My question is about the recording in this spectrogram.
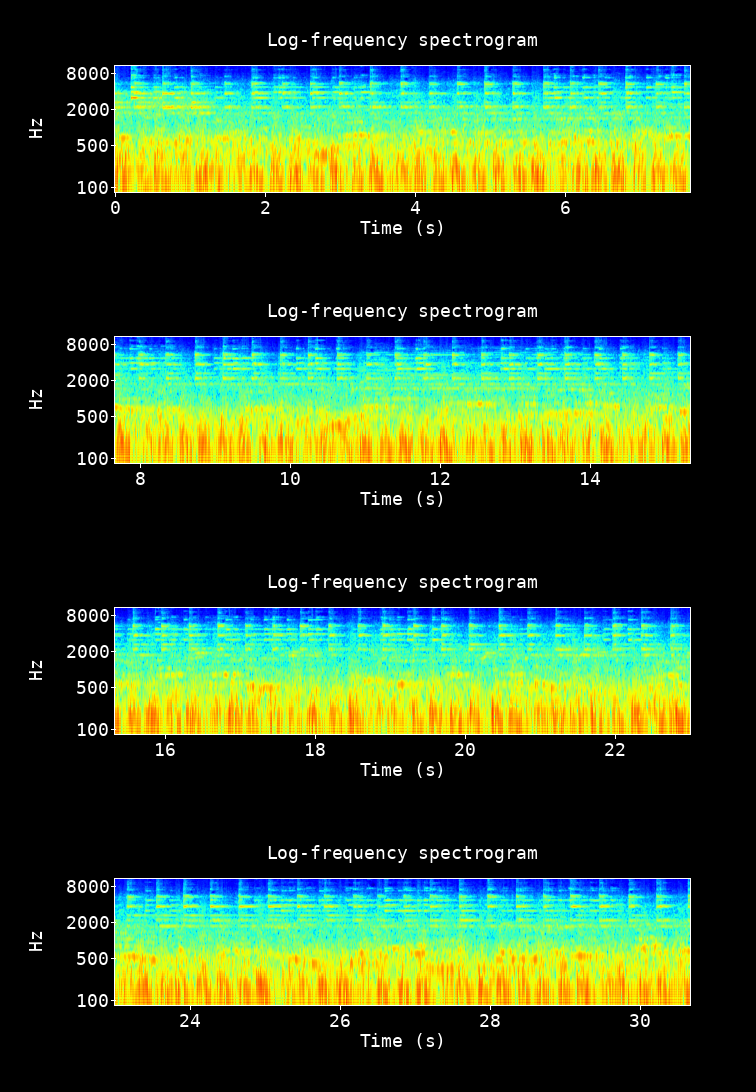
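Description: Aarti being performed: a brass hand bell rung rapidly and without pause, its steady metallic ringing over devotional music or singing.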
